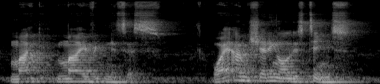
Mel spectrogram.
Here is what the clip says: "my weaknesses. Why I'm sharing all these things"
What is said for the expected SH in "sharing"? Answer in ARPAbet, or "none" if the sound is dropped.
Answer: SH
